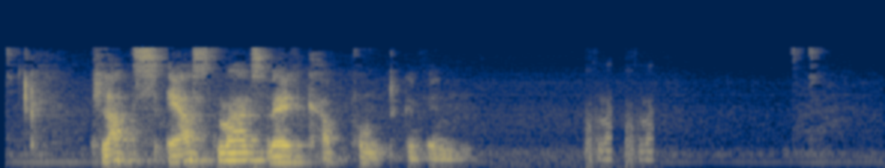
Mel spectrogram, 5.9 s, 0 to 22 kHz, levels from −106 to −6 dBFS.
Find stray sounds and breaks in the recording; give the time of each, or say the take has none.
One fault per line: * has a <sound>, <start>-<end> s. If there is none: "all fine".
* has a laugh, 3.9-4.4 s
